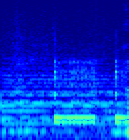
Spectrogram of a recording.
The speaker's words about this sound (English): Oh, it's ringing. It's ringing. Here we go. Now, good. It's ringing. Please answer.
